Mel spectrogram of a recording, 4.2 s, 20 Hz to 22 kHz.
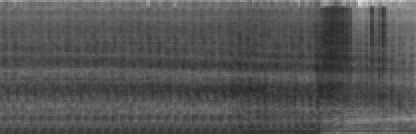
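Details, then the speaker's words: Cammed V8 after Edelbrock intake manifold swap with 92 mm throttle body, fuel primed, heard from the rear: loud lumpy lope about four pulses a second, then settling lower; normal cammed idle. "Like I said, it is cam, so it's gonna be loud, so y'all can hear what it sounds like."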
